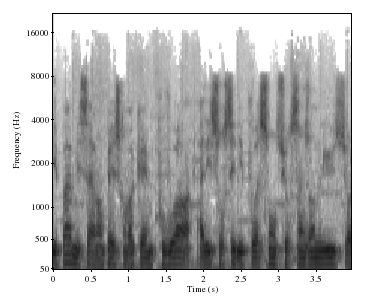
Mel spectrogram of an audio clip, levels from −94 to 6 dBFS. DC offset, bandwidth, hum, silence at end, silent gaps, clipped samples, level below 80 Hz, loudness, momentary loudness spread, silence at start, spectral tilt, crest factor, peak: under 0.1%; 12.5 kHz; none; 0 s; none; under 0.1%; -36 dBFS; -12 LUFS; 4 LU; 0 s; -5.5 dB/octave; 12 dB; 0 dBFS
